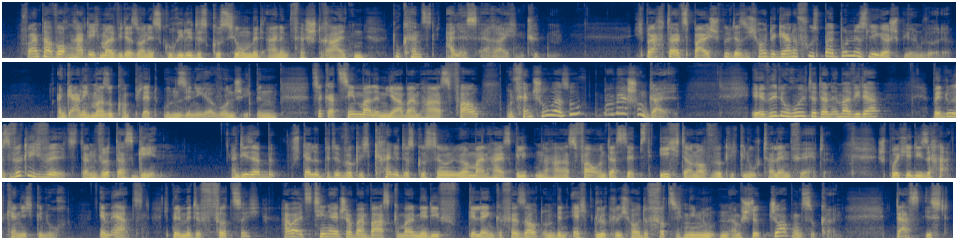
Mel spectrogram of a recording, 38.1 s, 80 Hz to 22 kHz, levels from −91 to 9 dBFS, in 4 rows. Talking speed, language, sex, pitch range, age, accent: 190 wpm, German, male, 120-175 Hz, 40-59, German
